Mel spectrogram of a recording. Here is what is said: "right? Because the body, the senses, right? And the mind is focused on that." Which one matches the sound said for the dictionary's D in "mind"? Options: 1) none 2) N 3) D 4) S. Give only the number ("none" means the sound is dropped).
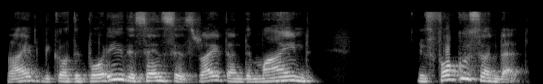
3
